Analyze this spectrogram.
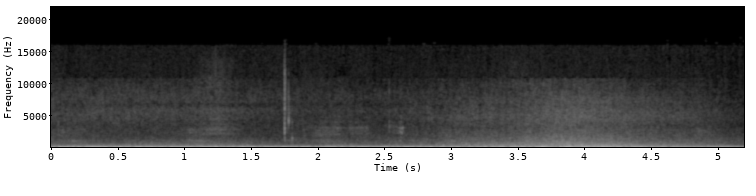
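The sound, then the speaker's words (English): Steady ocean surf rumbles and hisses, swelling into a fuller wash near the end before easing off slightly as the waves begin to fade. No voices are present. “As the sound of the waves die away”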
